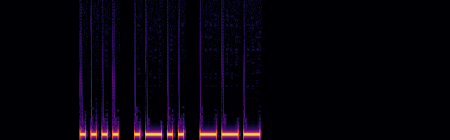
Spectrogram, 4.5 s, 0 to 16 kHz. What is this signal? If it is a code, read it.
Morse code, heard as a keyed tone, about 22 wpm, 700 Hz. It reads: HLO
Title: USA Call Sign Postfixes - 3 Letters 22wpm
